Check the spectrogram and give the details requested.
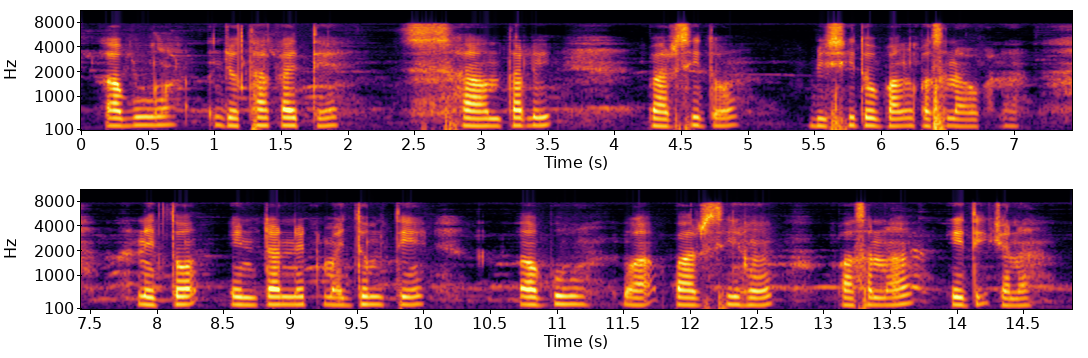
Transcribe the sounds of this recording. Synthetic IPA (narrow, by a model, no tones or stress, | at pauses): abuwaʔd͡ʒɔt̪ʰakajt̪ɛ | sant̪aliʔ | paɾsid̪ɔ | bisid̪ɔbaŋpasanawɔkana | nit̪ɔʔ | iɳʈaɾnɛʈmad̪ʱjɔmt̪ɛ | əbu | waʔpaɾsiɦɔ̃ | pasana | id̪iʔ̚kana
